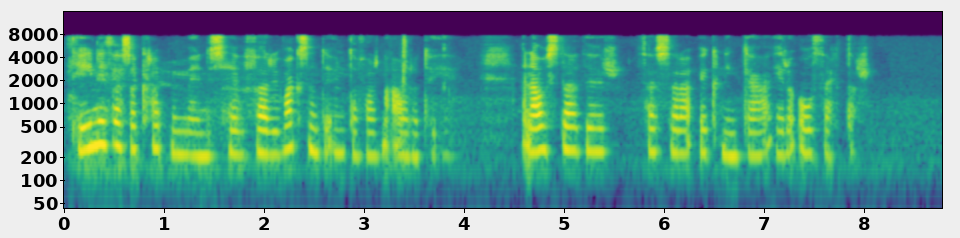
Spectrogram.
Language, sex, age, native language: Icelandic, female, 18-19, Icelandic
